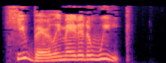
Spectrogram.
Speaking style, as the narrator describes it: he scoffed

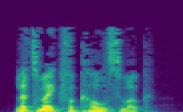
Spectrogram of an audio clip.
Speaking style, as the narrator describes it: said Locke

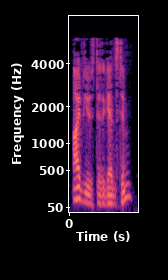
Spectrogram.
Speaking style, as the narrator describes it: said Harry quietly

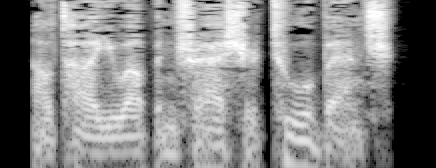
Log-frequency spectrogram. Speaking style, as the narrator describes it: Sean growled

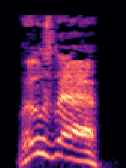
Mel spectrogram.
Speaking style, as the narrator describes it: he called out without turning

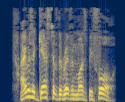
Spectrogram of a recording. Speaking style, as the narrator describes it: Merritt said in a hard tone

